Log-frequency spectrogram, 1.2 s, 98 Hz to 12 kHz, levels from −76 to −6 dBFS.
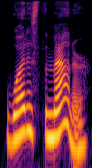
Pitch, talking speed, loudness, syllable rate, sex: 245 Hz, 205 wpm, -16 LUFS, 5.1 syllables/s, female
